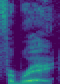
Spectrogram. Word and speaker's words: Fabares: by Shelley Fabares pronounced it's written Fabares but you pronounce it Fabray and she was the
